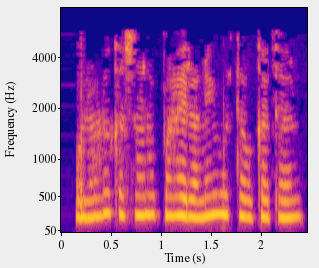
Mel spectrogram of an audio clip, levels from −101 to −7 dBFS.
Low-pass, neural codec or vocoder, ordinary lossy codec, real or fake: 7.2 kHz; vocoder, 22.05 kHz, 80 mel bands, HiFi-GAN; MP3, 24 kbps; fake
